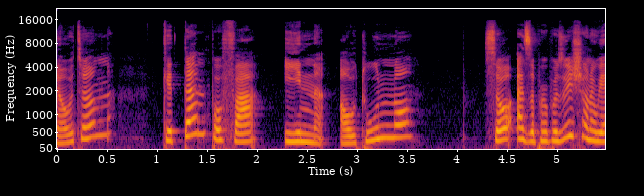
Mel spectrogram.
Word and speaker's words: autunno: Then we have autumn, autunno, autunno. So you really have to pronunciate those U's, okay?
